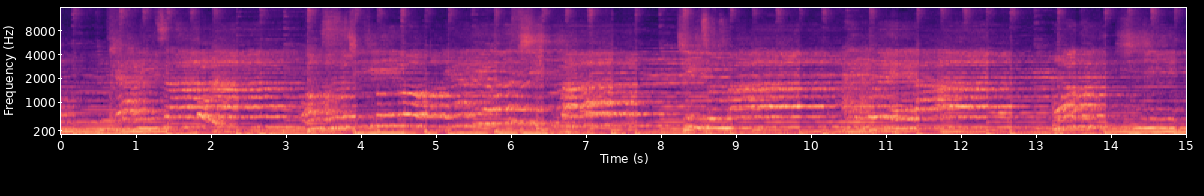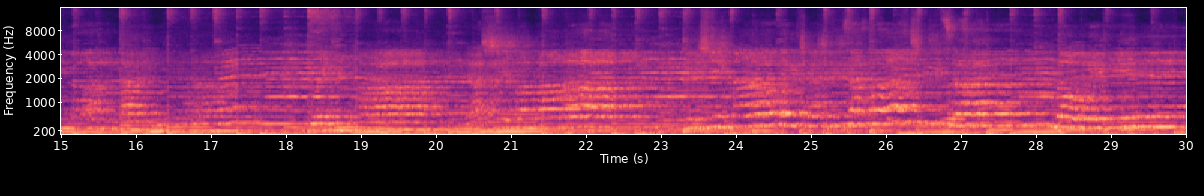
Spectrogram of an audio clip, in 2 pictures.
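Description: Karaoke backing track with a steady beat, with a group of women singing along together, one of them through a microphone.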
